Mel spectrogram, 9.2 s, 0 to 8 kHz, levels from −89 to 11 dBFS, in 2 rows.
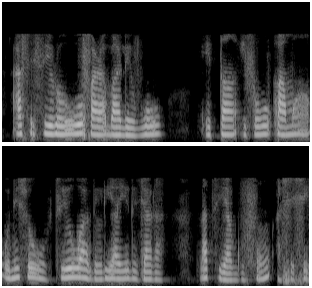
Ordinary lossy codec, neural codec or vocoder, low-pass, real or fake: AAC, 16 kbps; none; 7.2 kHz; real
